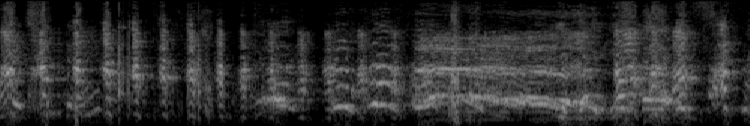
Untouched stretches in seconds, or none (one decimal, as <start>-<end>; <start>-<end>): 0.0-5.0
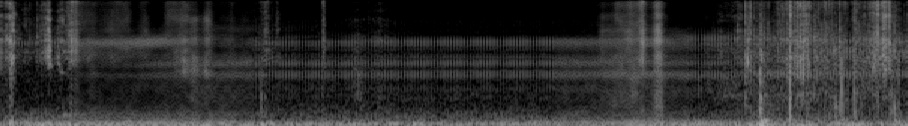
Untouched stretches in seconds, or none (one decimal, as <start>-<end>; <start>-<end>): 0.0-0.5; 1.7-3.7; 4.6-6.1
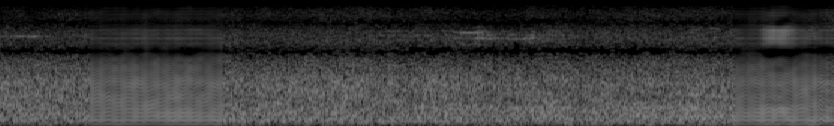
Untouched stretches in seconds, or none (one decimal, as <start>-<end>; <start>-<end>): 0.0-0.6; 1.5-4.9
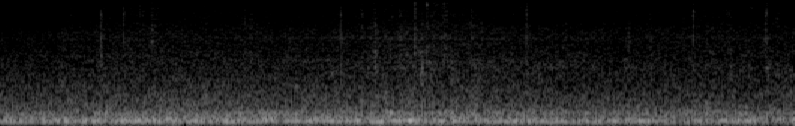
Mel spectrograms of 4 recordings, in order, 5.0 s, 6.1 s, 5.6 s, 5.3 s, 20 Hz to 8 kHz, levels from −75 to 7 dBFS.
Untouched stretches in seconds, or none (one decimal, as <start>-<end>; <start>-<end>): 0.0-1.8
